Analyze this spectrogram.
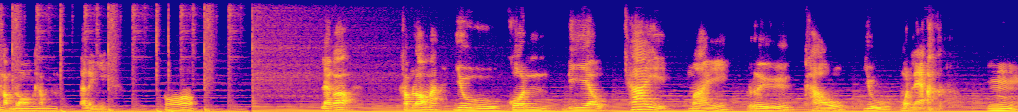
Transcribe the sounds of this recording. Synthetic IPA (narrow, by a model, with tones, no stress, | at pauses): a˧˩pʰɾɔː˦˥ŋkʰa˦˥p̚na˥˧˩la˧˩ŋiː˦˥ | ʔɔː˨˦ | lɛː˦˥wkɔː˥˩ | kʰa˧˩mpɾɔː˦˥ŋmaː˦˥juː˨˩kʰo˧ndi˧əw | t͡ɕʰa˥˩jma˦˥j | ɾɯː˩˦ | kʰa˦˥w | juː˨˩mo˨˩t̪̚lɛː˦˥wʔ | ʔɯː˧˩m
